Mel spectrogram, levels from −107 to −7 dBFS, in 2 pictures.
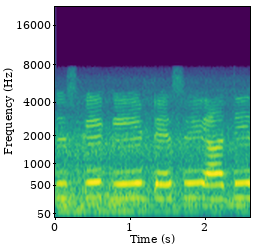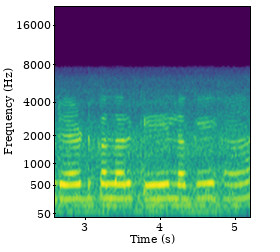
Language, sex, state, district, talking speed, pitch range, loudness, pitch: Hindi, female, Rajasthan, Jaisalmer, 105 wpm, 255-270 Hz, -14 LUFS, 260 Hz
